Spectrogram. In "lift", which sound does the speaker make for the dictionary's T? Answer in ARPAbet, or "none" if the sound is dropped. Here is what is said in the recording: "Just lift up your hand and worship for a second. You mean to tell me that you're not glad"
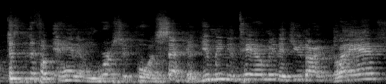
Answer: none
